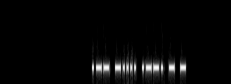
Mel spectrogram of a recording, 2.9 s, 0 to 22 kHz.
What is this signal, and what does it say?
Morse code, heard as a keyed tone, about 48 wpm, 700 Hz. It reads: W6PTT
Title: USA Call Signs - 5 Characters - 6x Character Spacing - 50wpm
